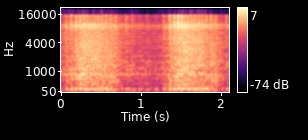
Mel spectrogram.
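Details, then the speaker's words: Honda Supra X 125 motorcycle that had severe piston tick a month after an engine rebuild. After a piston-pressing fix, it idles with a smooth, steady low putter and no ticking left. "teman-teman di sini itu suaranya halus banget Tem kita ulangi lagi kita Selat nah suaranya itu halus teman-teman ya tidak ada suara ngetek lagi ya"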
